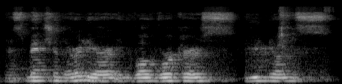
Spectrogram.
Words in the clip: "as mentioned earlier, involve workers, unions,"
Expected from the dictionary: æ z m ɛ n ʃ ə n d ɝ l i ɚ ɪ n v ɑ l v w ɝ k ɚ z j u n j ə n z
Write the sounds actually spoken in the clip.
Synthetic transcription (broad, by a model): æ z m ɛ n ʃ ə n d ɝ l i ɚ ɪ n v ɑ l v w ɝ k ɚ s j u n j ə n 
